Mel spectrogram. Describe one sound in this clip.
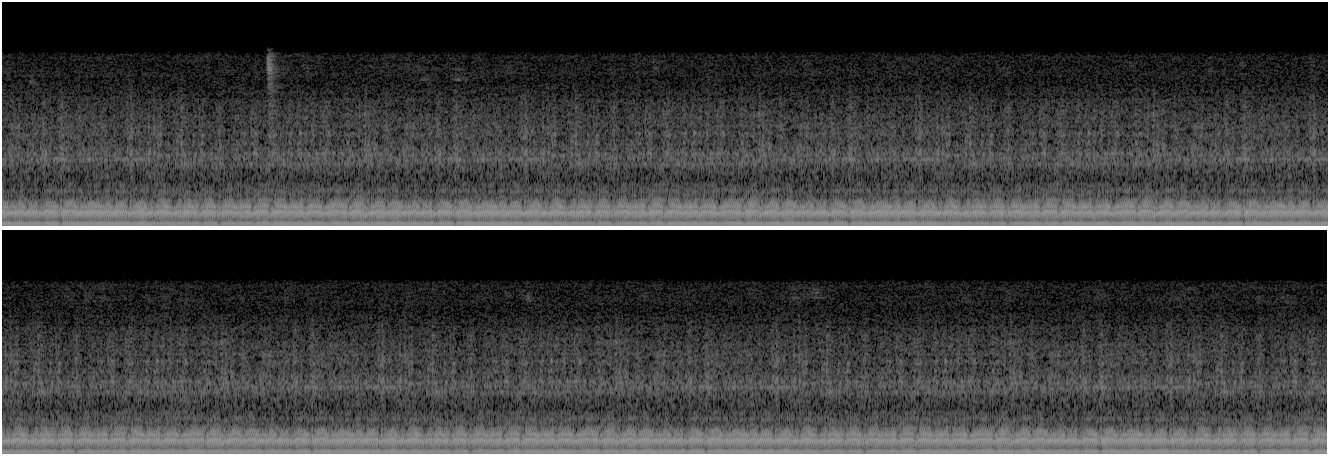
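A race car engine idles with a steady low rumble.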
